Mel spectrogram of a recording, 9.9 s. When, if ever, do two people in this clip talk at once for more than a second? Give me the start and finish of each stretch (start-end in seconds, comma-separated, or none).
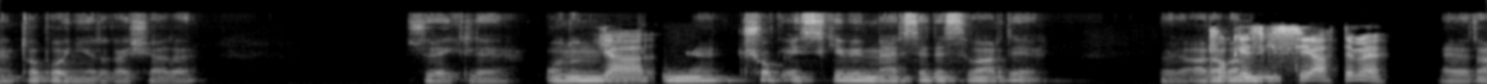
none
